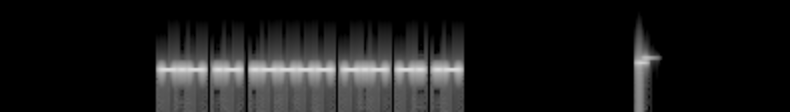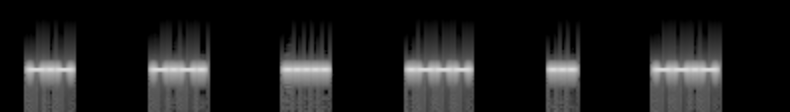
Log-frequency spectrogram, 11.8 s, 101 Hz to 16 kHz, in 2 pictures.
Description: Morse code, heard as a keyed tone, about 34 wpm, spaced as for 18 wpm, 700 Hz. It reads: KA1KNA KC5JSQ
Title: USA Call Signs - 6 Characters - 6x Character Spacing - 35wpm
